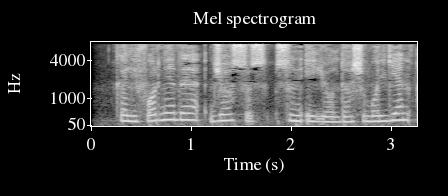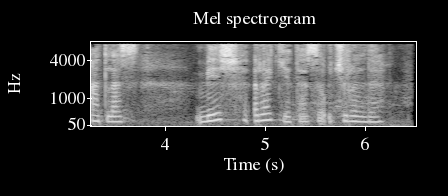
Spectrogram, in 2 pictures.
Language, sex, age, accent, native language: Uzbek, female, 18-24, Toshkent shahri, Uzbek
